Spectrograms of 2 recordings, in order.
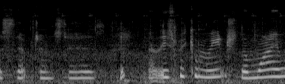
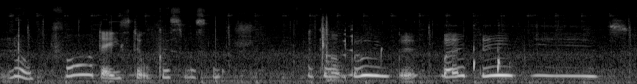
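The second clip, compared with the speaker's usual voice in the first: high, drawn-out, crying lament; tearful wail; 4 semitones higher than usual. Acted. Mother, four days before Christmas, cries tearfully over her trapped babies. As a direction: mourn her babies, nearly sobbing.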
